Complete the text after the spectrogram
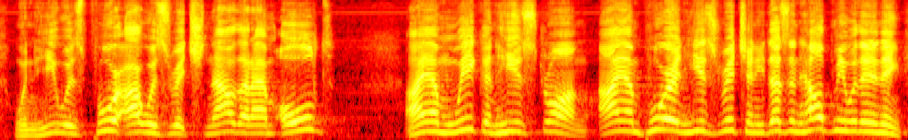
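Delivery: put-on high, loud, aggrieved old father's complaint; pleading old father.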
